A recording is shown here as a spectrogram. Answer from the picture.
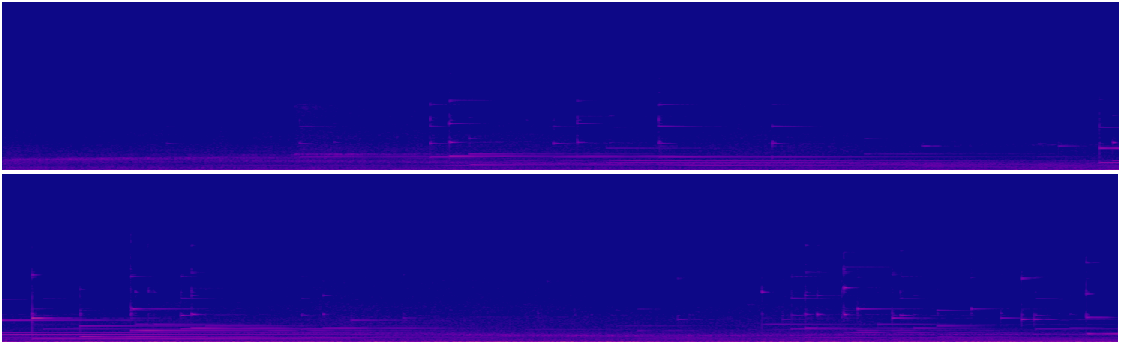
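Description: Koshi chimes (Terra and Ignis tunings) ringing, with clusters of bright, long-sustaining notes that overlap and thicken toward the end. Under them a slow gliding tone rises and falls, and about seven seconds in a low gong swell enters.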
